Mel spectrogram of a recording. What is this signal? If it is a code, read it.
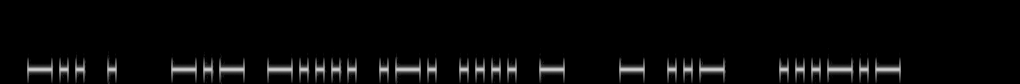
Morse code, heard as a keyed tone, about 15 wpm, 700 Hz. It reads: DE K6RHT TU <SK>
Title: Practice QSO - Exchange 4 - Ending - 15wpm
